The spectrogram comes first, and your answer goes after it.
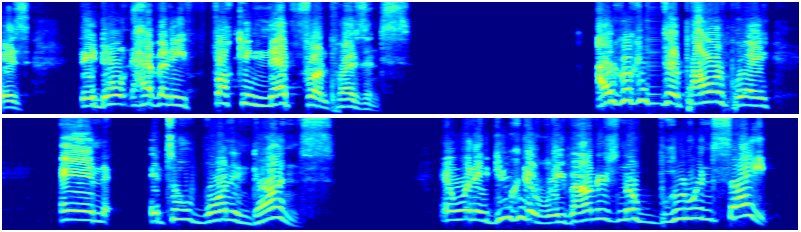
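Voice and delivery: voice climbing, worked up. Complaining about the Blues' power play to another speaker: getting louder, worked up. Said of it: "I'm sorry I'm getting a little louder here".

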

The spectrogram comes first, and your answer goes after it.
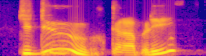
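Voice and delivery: high-pitched put-on voice with swooping pitch. Joking about doing comedy, suggesting a line in Yoda voice. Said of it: "Or you could do a Yoda voice, like".

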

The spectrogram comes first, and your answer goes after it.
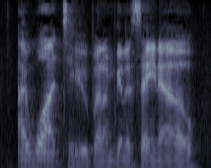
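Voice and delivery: mock deflated, dejected, gloomy child voice. Retelling how they sounded a moment ago: imitating a dejected child. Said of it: "dejected child levels".

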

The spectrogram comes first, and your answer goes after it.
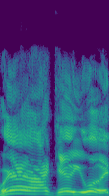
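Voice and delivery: put-on old person voice. Asked to rate newfangled technology, answering in an old person voice. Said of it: "you have to say it in an old person voice".

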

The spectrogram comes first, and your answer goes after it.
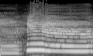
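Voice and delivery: shrill, creepy, high cry, drawn out. Two people trading movie-character impressions: Carol Anne impression. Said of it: "I'm good at Tangina saying Carol Ann".

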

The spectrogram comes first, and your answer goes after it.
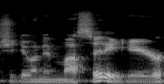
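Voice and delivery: put-on Southern accent. Imitating a sheriff questioning a newcomer: Southern sheriff accent. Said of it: "Where is the city with that accent?".

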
